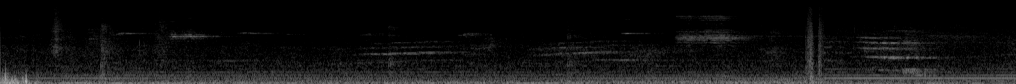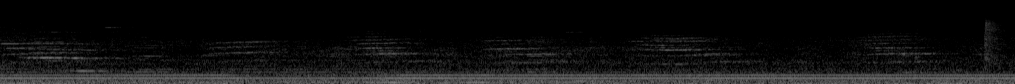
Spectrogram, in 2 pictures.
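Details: Hungry kitten meowing for food, with fish and rice on offer; short, harmonic, slightly rising meows repeat every second or so through most of the stretch over a steady low electrical hum and a few clicks.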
